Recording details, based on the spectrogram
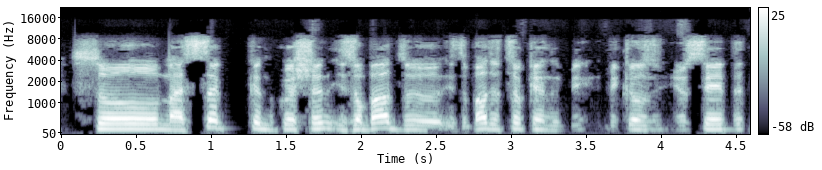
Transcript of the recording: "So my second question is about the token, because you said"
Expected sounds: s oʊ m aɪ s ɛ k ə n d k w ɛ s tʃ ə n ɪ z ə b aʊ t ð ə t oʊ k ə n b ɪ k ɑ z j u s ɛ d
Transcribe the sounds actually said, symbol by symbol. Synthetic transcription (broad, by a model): s oʊ m aɪ s ɛ k ə n d k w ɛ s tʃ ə n ɪ z ə b aʊ t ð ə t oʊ k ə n b ɪ k ɑ z j u s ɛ d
